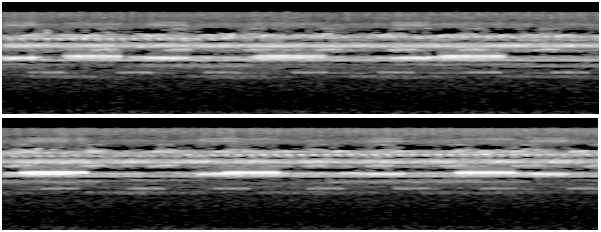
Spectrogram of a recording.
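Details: Gentle chirping of crickets at dusk in a park: overlapping high, ringing trills swell slightly now and then, while short lower chirps repeat at a steady pace, with a quiet low hum underneath.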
